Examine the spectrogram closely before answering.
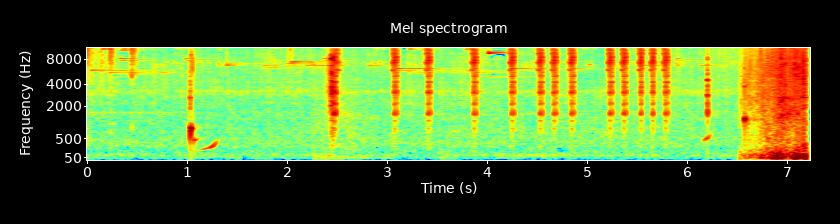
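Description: Soft clicks tick quickly as menu options are scrolled through.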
